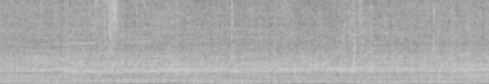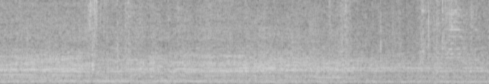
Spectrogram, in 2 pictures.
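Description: Engine holds a fairly steady drone, but uneven puffs and a brief sag in pitch near the end point to a stumble and misfire.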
